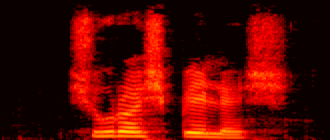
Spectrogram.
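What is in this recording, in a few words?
"сюрӧсь-пельӧсь", Komi, female; kpv audio dict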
